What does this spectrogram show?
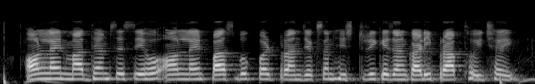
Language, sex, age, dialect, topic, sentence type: Magahi, female, 31-35, Western, banking, statement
